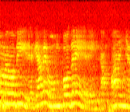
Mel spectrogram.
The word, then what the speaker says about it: potere: dei Lavoratori dello spettacolo Podere operaio Podere operaio Podere operaio Scusi signore ma non si dice potere con la si dice potere con la t perché non lo so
